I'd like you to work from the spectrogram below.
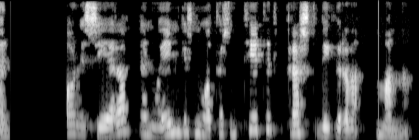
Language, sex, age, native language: Icelandic, female, 50-59, Icelandic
